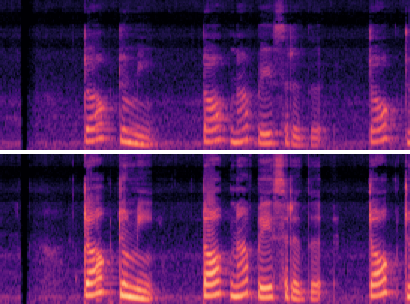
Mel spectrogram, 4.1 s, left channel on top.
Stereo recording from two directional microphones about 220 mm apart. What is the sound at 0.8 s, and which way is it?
A woman's voice, 45° right (ahead or behind).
